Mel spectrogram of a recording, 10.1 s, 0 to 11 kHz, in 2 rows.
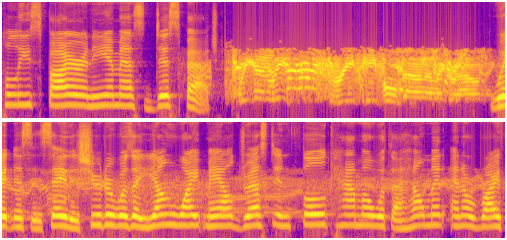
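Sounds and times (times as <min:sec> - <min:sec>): voice over two-way radio: 0:02.2 - 0:05.0.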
